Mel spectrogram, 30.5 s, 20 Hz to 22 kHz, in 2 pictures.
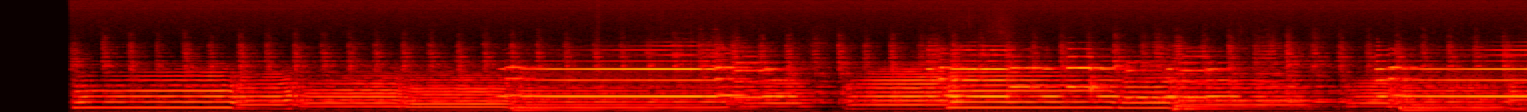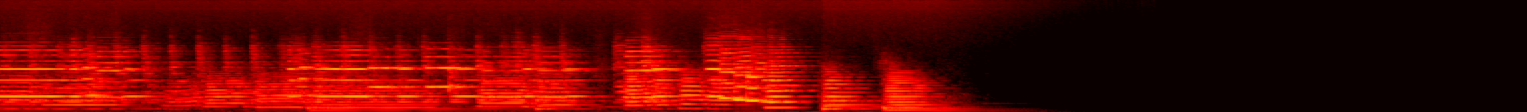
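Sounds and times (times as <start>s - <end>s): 
clarinet underscore music: 0.7s - 25.1s.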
